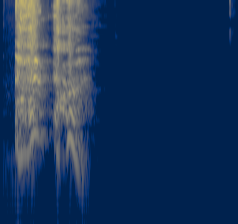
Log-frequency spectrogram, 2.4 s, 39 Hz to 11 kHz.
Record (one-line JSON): {"cough_length": "2.4 s", "cough_amplitude": 32767, "cough_signal_mean_std_ratio": 0.41, "survey_phase": "beta (2021-08-13 to 2022-03-07)", "age": "45-64", "gender": "Male", "wearing_mask": "No", "symptom_none": true, "smoker_status": "Never smoked", "respiratory_condition_asthma": false, "respiratory_condition_other": false, "recruitment_source": "Test and Trace", "submission_delay": "0 days", "covid_test_result": "Negative", "covid_test_method": "LFT"}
